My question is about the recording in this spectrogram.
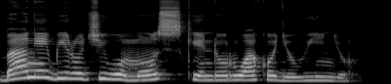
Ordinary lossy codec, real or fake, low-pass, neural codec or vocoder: none; real; none; none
